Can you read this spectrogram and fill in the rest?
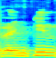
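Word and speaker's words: Rankine: So some professor also pronounce this रैंकाइन cycle as ए रैंकिन cycle. तो कोई बात नहीं, एक ही बात है, रैंकाइन साइकिल, हम तो रैंकाइन बोलेंगे।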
